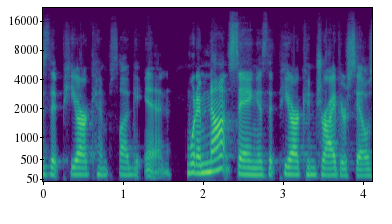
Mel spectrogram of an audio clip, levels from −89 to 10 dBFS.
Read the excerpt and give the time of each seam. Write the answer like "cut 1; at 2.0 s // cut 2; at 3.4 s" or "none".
cut 1; at 1.8 s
